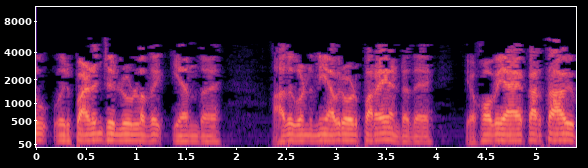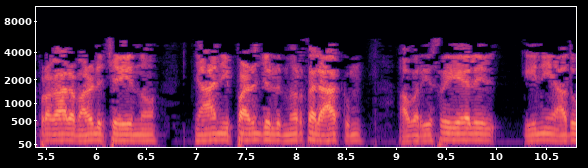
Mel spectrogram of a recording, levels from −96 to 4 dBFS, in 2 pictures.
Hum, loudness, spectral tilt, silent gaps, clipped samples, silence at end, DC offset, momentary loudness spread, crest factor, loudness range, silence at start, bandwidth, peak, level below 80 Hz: none; -22 LUFS; -10 dB/octave; none; under 0.1%; 0 s; under 0.1%; 12 LU; 20 dB; 3 LU; 0 s; 5.8 kHz; -4 dBFS; -50 dBFS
